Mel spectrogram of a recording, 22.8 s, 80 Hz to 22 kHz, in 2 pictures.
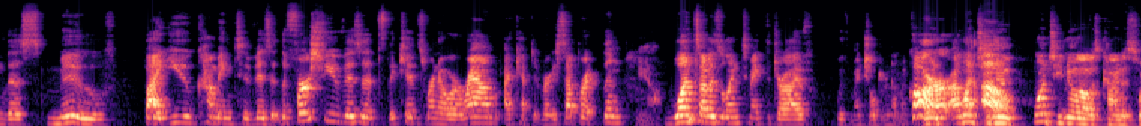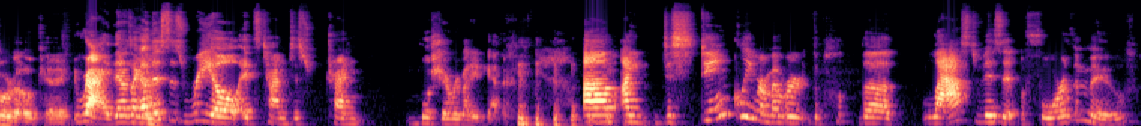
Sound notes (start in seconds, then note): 16.6 laughs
